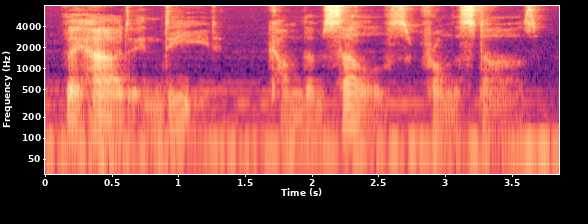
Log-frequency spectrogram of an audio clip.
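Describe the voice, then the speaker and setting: Someone whispers at a fairly slow pace while music plays in the background. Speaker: audiobook narrator; classically trained singer and speaker. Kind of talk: dramatic audiobook reading.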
